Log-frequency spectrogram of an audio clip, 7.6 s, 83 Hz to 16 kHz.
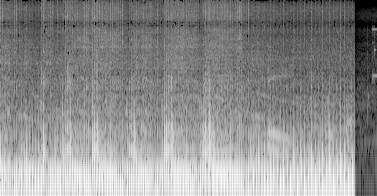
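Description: A Yamaha Aerox V2 or NMAX V2 scooter fitted with an Etech Pipe V3 exhaust on a stock engine barks close and loud with a rapid, staccato firing rhythm, blipped repeatedly before settling into a steady idle burble that cuts off abruptly.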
